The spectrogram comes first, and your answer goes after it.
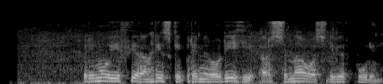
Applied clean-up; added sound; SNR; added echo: none; Boat, Water vehicle; 17 dB; none.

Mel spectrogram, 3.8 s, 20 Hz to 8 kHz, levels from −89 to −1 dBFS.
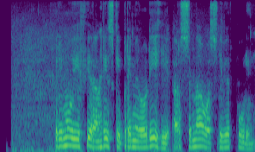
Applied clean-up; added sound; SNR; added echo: neural mask model RNNoise.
